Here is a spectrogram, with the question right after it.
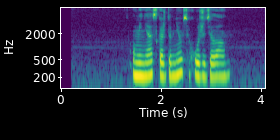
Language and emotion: Russian, sad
